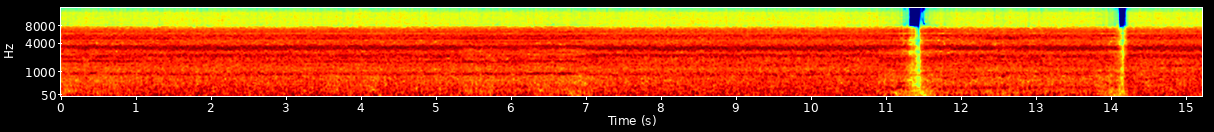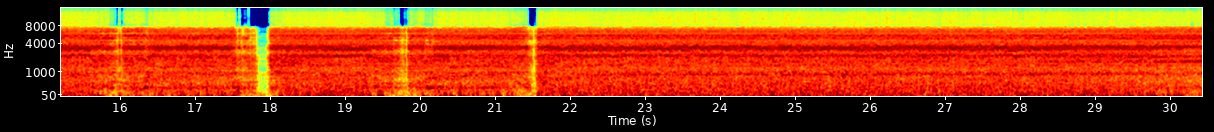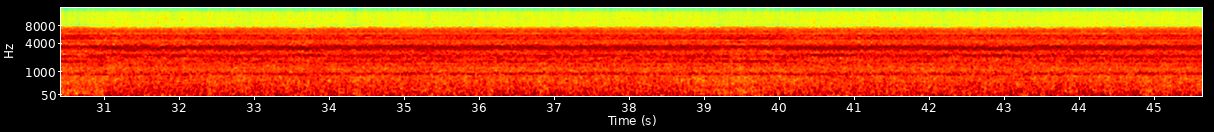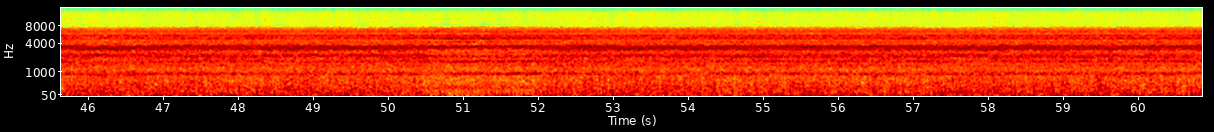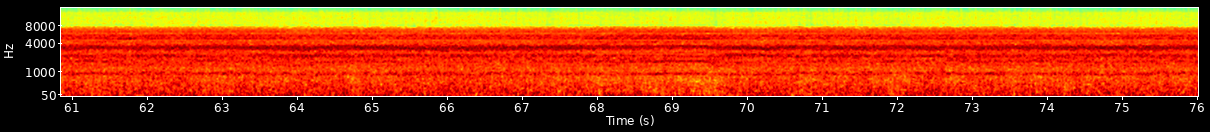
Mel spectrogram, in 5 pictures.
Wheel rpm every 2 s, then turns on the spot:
230, 220, 230, 220, 210, 140, 170, 150, 140, 130, 140, 210, 210, 220, 230, 220, 230, 240, 230, 230, 220, 220, 230, 230, 230, 230, 220, 240, 230, 230, 230, 230, 220, 230, 230, 230, 230, 230.
none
